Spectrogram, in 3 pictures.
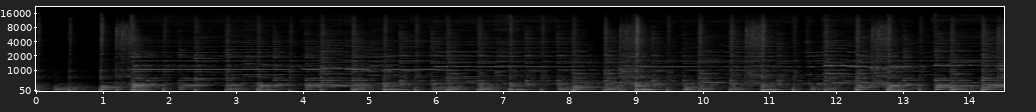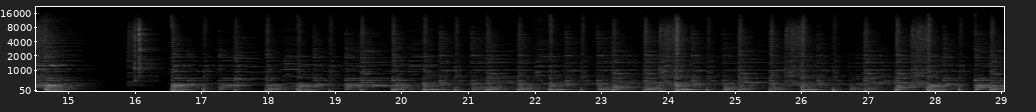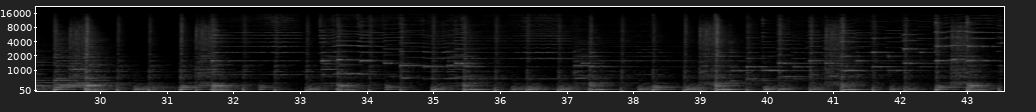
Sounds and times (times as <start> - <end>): Music: 0.0 - 43.5.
